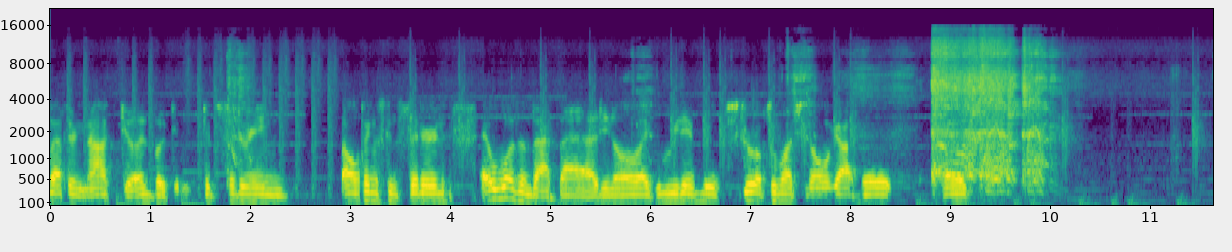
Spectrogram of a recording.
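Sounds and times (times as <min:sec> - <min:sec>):
speech: 0:00.0 - 0:09.4
person coughing raspily: 0:08.8 - 0:10.1.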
